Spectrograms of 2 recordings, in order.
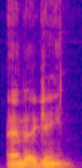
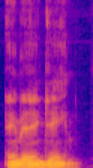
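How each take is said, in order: Both takes have the same delivery.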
